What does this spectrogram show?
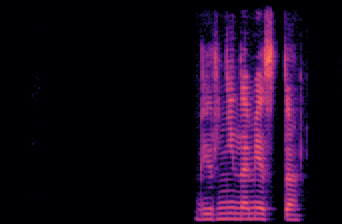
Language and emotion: Russian, angry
